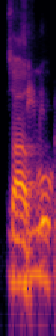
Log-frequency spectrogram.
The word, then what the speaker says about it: صابون: In my pronunciation, there is no difference between sad and sin. Sabun. Sabun. But I was trying to look. I was trying to hear the oo sound on the ba, because in Hindi and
